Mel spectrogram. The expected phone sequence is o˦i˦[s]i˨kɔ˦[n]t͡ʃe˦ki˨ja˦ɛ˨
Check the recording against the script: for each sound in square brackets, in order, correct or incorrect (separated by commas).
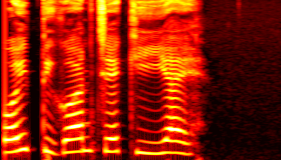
incorrect, correct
